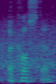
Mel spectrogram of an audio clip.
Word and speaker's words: Acosta: I keep calling him Acosta rather than just Acosta. It's Acosta, Ches.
